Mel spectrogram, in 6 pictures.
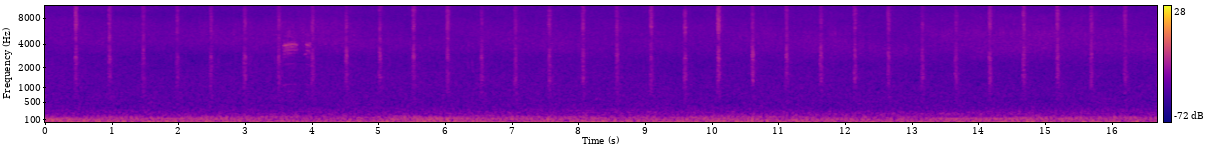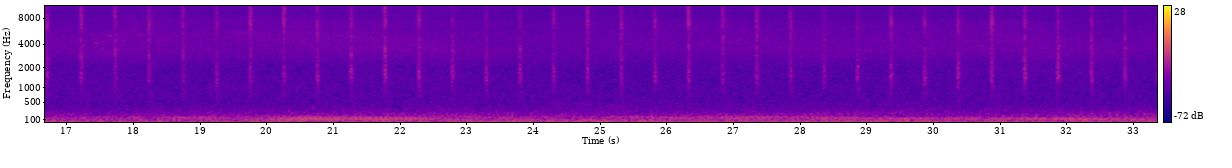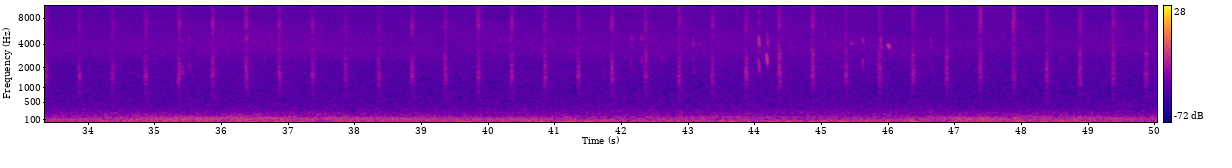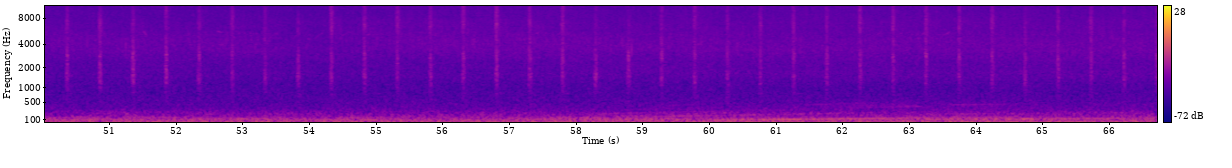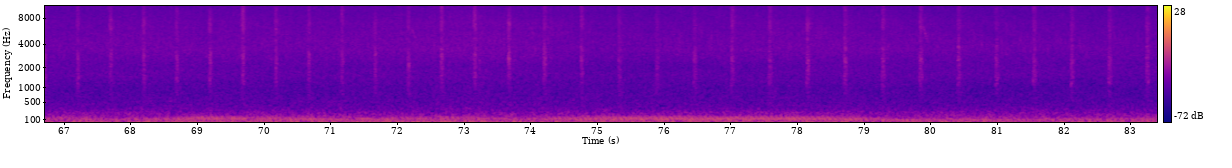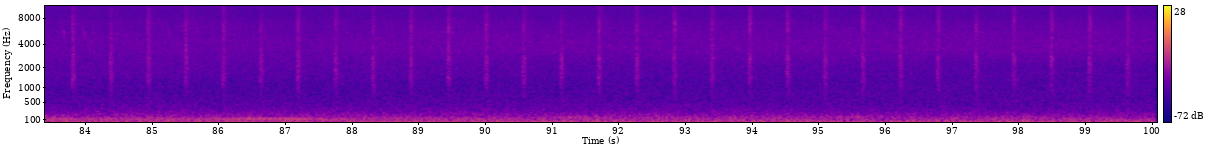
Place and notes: Malton, UK - crop irrigation ... potatoes ...
crop irrigation ... potatoes ... dpa 4060s clipped to bag to zoom h5 ... unattended time edited extended recording ... bird calls ... from ... yellow wagtail ... wood pigeon ... pheasant ... wren ...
